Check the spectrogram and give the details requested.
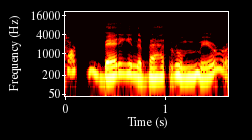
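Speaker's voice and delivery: ordinary talk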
